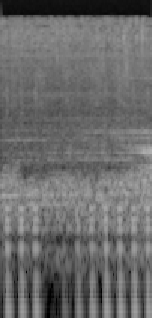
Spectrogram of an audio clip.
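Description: The engine of the vehicle being ridden in, heard from on board as a rapid, even low throb of about ten pulses a second.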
